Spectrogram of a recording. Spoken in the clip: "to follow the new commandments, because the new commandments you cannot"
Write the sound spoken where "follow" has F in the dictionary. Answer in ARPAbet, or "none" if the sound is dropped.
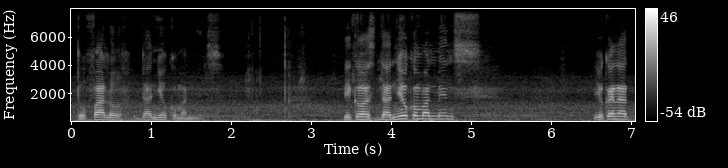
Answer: F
